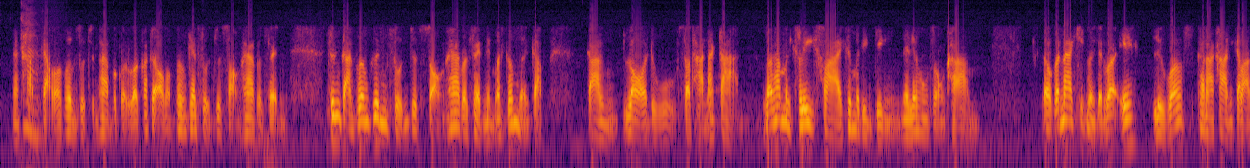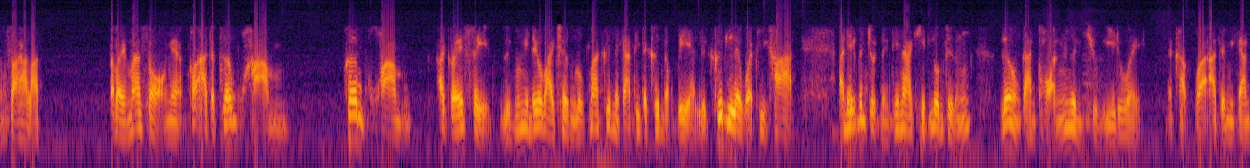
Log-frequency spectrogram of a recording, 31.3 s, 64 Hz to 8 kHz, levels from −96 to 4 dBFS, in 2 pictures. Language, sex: Thai, male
